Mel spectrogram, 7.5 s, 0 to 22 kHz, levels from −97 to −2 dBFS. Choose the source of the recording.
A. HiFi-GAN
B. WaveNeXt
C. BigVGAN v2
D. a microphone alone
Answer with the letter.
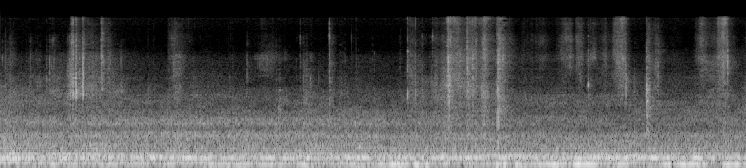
C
